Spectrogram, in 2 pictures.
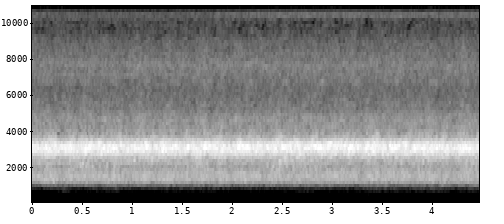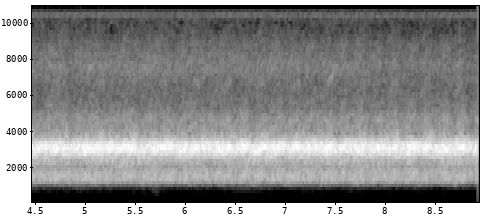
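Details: Many frogs in a moonlit countryside rice field at night, still bare of rice, heard from a distance; an unvarying, densely layered trilling chorus runs continuously with no pauses or other sounds.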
